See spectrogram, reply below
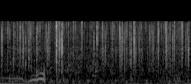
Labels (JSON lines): {"label": "biophony, cascading saw", "recorder": "SoundTrap 600 or HydroMoth"}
